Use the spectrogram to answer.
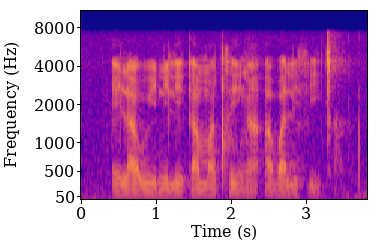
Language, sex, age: Zulu, male, 21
